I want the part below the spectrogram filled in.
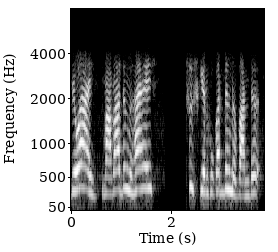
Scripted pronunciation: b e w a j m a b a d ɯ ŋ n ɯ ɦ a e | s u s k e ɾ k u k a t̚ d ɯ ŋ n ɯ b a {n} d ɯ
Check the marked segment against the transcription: correct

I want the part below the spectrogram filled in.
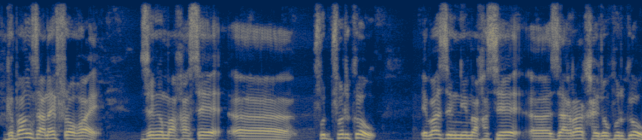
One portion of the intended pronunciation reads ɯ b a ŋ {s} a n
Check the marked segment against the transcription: incorrect: z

